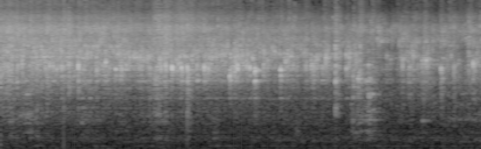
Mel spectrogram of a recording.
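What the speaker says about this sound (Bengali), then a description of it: "আমার মাছটা একদম ভাজা হয়ে গেছে, আমি তেমন একটু বেশি ভাজি নেই, হালকা করে ভেজে নেব" Koi fish fry in oil with a continuous, fairly soft crackling sizzle, accompanied by light clinks and stirring noises.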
